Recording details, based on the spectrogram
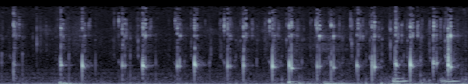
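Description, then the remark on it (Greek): A run of sharp tongue clicks, made by striking the tongue against the roof of the mouth as a tongue exercise, in an uneven, galloping rhythm mimicking a horse's shod hooves clip-clopping, with a few soft low thumps between them and no speech. “Δηλαδή προσπαθούμε να χτυπήσουμε με τη γλώσσα μας τον ουρανίσκο, Έτσι. Είναι σαν να περπατάει το άλογο με τα πέταλα του.”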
